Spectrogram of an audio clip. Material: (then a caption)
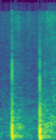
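Bread. Two taps on the bottom of a freshly baked, still-warm sourdough loaf give short, hollow thumps with a quick decay. The hollow sound marks the loaf as done.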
